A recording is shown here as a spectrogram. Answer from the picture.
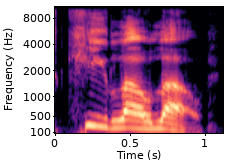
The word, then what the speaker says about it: Keylolo: Okay, y'all ever seen Martin whenever they win the car and Key Lolo's in the back and Tommy, he says her name wrong and she goes, it's Key Lolo. K-E-Y-L-O-L-O.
